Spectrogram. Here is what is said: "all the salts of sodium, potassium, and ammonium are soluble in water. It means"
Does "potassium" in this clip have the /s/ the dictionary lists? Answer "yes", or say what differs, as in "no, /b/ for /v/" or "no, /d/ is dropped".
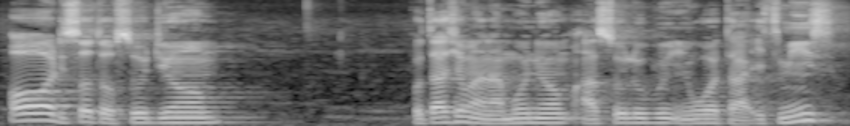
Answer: no, /ʃ/ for /s/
